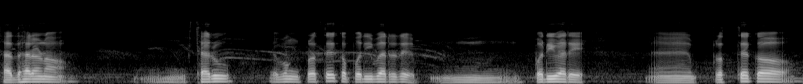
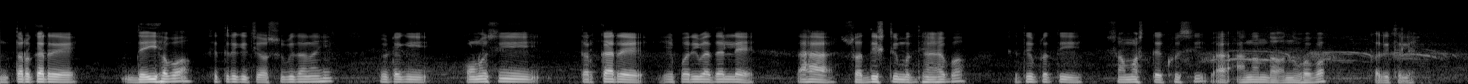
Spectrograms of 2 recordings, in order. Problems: background sounds at intervals, continuous background conversations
